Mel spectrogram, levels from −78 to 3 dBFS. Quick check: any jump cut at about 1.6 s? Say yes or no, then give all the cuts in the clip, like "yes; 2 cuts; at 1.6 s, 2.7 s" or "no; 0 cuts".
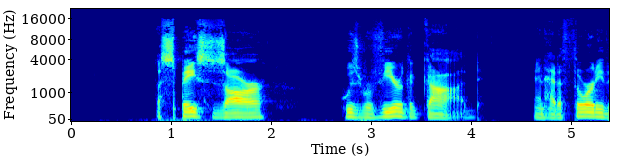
no; 1 cut; at 3.3 s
